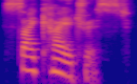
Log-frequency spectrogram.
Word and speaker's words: psychiatrist: just pronounce the m p is not pronounced at the beginning of many words especially when it's with the suix psych okay psychiatrist Psychotherapy psychotic okay that's PS y c k psych PS y c k but we don't pronounce the P or for example my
